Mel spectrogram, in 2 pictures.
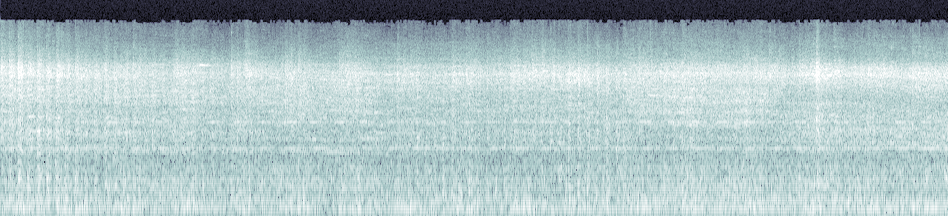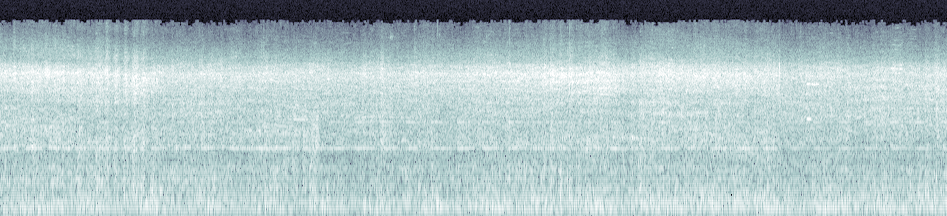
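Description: Covered hopper cars of a BNSF grain train rolling steadily past, a continuous loud rumble with the clickety-clack of wheels over the rail joints.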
